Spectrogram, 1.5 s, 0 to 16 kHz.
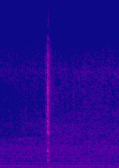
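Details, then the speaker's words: BMW X5 electric parking brake after restoring communication with the EMF module: a faint, steady motor hum with one short click as the actuators drive normally. "let's try if it works shall we seems to be working doesn't it can you hear"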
